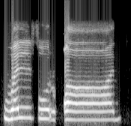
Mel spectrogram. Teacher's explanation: والفرقان، واو کو ہم نے لام کے ساتھ ملا دینا ہے، حمزۃ الوصل ہمارا ڈراپ ہو جائے گا، لام یہاں پہ لام قمری ہے، اس کو ہم ظاہر کریں گے۔ را ہمارا ہیوی لیٹر ہے، پورا ادا کریں گے۔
